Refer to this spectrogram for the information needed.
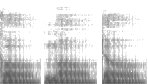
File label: "komoto", concat syllables; Affixing experiment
